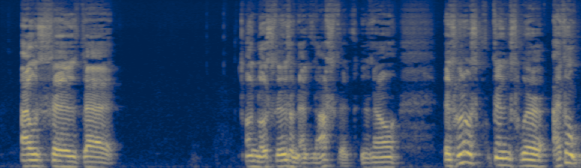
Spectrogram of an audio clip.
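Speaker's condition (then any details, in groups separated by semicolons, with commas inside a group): Möbius syndrome; certain letters hard to pronounce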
